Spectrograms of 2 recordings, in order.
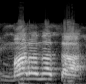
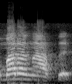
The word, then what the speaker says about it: Maranatha: Deus todo-poderoso ele proverá e Maranatha como dizemos os católicos ou Maranata como dizem nossos irmãos separados os evangélicos ou protestantes não importa a pronúncia vem do aramaico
